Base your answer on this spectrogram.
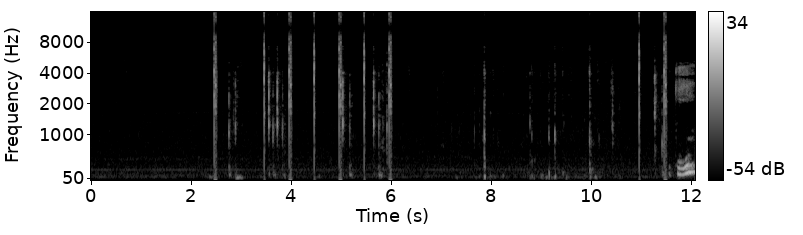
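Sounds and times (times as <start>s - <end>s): mouse and keyboard clicking: 2.5s - 4.0s, 5.0s - 6.1s, 8.8s - 11.6s.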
